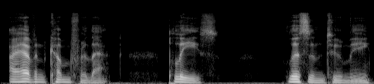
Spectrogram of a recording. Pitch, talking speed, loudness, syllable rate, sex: 95 Hz, 145 wpm, -22 LUFS, 5.1 syllables/s, male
